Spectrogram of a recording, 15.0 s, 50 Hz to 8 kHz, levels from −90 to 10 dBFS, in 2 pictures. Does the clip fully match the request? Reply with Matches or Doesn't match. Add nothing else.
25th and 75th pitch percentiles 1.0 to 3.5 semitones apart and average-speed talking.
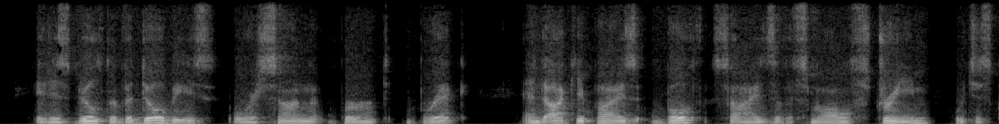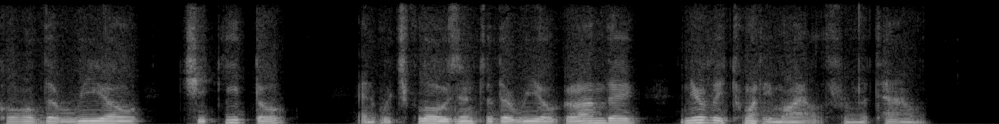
Matches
